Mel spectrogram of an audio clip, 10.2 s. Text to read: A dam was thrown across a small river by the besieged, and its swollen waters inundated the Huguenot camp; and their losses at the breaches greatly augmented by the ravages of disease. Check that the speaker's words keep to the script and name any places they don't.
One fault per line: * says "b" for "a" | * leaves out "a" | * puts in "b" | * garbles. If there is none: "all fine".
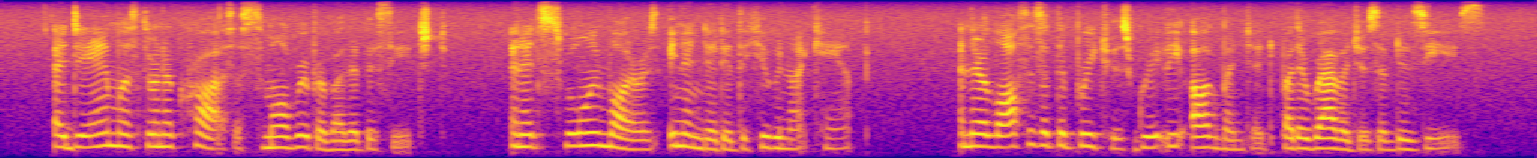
all fine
